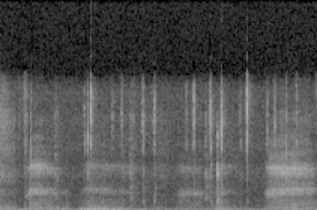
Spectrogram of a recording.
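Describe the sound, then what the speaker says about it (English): Password typed on a computer keyboard while working from home over a VPN connection, a few short bursts of soft key clicks separated by brief pauses, fairly close and alone. "Type my very complicated password here."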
